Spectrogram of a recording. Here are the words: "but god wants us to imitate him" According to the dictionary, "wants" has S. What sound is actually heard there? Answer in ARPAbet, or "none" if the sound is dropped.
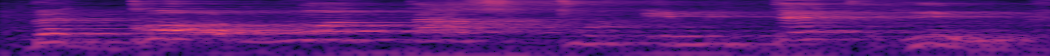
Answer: none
